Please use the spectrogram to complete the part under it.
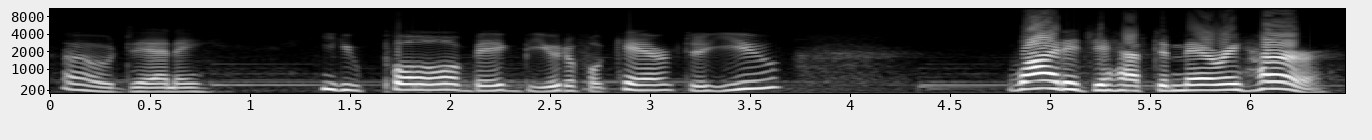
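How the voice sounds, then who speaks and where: A woman's voice: medium pitch, unhurried, faint music behind, close to an everyday voice, low-quality recording. A woman playing a cool, ambitious, scheming young Hollywood stand-in in an old-time radio suspense play, with hard-boiled, knowing delivery. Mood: guarded, coaxing. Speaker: actress in a community playhouse radio play. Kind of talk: old-time radio suspense acting with first-person narration.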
